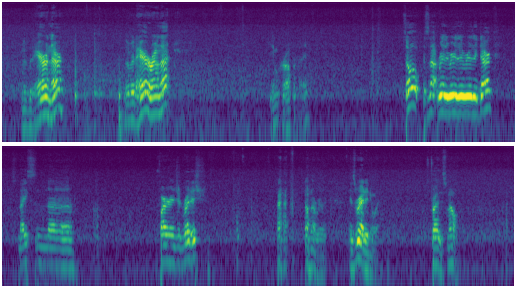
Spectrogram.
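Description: A middle-aged man talks calmly, close by, with pauses.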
